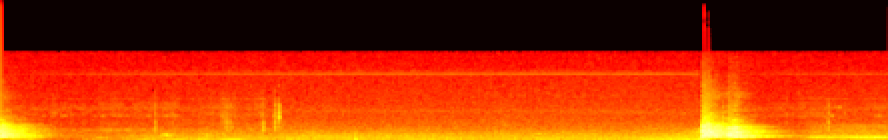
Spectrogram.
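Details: A Bull Terrier showing off while eating lets out a brief, sharp bark, falls quiet for several seconds, then gives a second, louder bark near the end over a faint background hum.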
